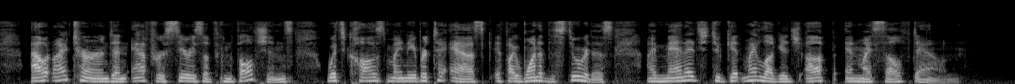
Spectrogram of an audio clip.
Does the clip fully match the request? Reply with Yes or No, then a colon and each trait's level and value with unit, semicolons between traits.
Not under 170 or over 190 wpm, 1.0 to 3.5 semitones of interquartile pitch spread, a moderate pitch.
No: average, 175 wpm; average, 4.0 semitones; medium, 145 Hz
